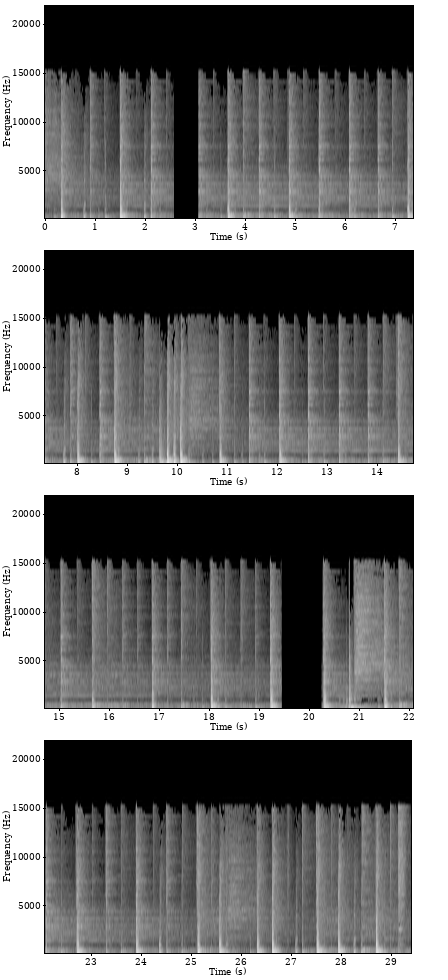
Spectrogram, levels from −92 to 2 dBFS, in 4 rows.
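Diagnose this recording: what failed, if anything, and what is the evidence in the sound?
The music drops out twice, at 2.58 s for 0.49 s and at 19.45 s for 0.8 s, then resumes slightly behind, repeating 0.44 s and 0.26 s. This is a network stream reconnect: the connection broke, a fresh decoder restarted mid-stream, and the server resent earlier audio.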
